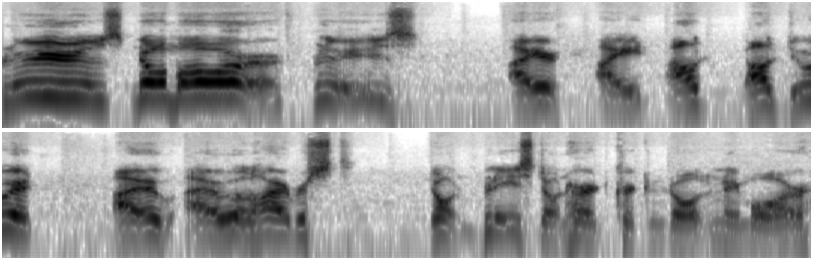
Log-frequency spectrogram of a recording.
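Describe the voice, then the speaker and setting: Shouting in a put-on character voice, a man speaks very slowly at a high pitch while music plays in the background. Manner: shouting and pleading.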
